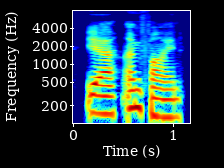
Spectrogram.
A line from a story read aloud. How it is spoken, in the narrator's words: Dex said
